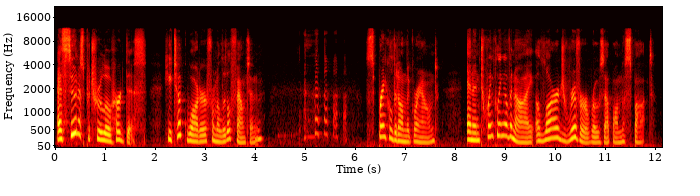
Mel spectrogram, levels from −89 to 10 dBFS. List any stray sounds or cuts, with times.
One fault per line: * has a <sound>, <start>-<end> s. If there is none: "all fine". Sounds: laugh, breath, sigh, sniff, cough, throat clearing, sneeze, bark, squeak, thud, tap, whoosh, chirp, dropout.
* has a laugh, 4.5-6.0 s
